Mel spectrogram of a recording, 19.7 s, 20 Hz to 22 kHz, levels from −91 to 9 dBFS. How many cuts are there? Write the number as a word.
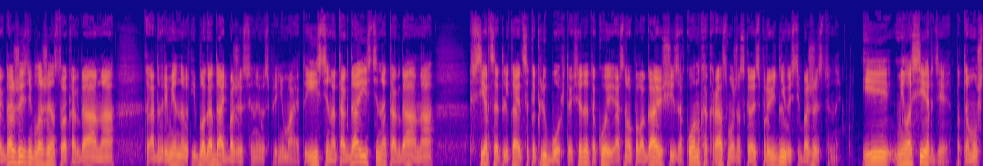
one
